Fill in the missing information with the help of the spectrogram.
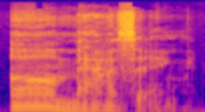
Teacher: That first sound is so small it almost disappears.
